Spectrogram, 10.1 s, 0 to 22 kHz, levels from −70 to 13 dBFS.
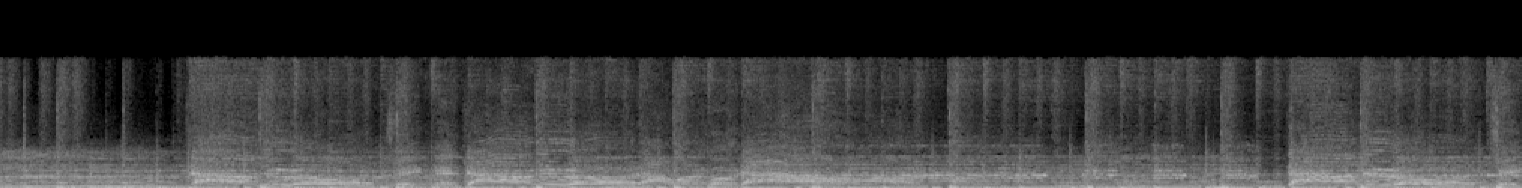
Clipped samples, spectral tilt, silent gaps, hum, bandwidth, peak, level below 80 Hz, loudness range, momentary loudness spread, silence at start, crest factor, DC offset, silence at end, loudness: under 0.1%; -5 dB/octave; none; none; 15.5 kHz; 0 dBFS; -24 dBFS; 2 LU; 4 LU; 0 s; 14 dB; under 0.1%; 0 s; -14 LUFS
